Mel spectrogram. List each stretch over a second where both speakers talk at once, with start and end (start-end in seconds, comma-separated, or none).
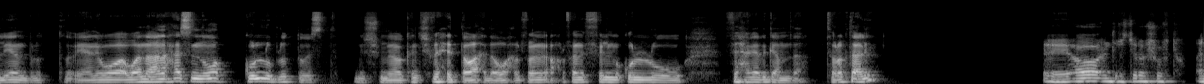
none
